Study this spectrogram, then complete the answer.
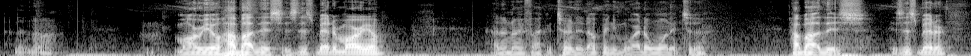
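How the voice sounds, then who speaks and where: A man's fairly quick speech with fairly even intonation, long and frequent pauses, and big swings in loudness, in a very clean recording over a silent background. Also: medium pitch for a man. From Saint Kitts and Nevis (Caribbean). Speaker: crypto livestreamer. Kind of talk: casual livestream commentary. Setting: livestream with chat.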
